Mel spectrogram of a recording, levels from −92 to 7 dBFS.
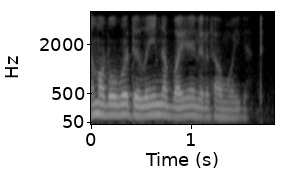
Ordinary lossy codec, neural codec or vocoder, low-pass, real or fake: none; codec, 16 kHz, 0.5 kbps, FunCodec, trained on LibriTTS, 25 frames a second; 3.6 kHz; fake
